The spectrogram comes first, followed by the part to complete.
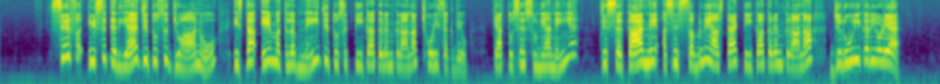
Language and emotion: Dogri, angry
